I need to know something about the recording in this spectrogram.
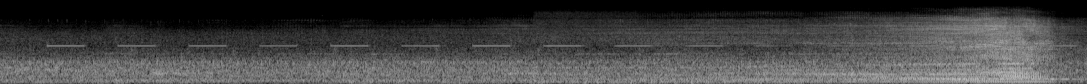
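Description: Heavy truck's reversing alarm beeping steadily at one high pitch, about two beeps a second, over the low running of the diesel engines of race transporter trucks. The engine sound grows louder towards the end and a loud hiss swells up just before the end.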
